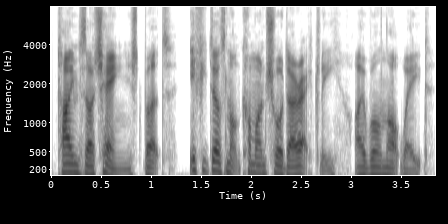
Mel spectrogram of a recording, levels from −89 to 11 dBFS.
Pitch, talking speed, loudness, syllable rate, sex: 125 Hz, 250 wpm, -22 LUFS, 6.4 syllables/s, male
